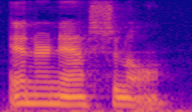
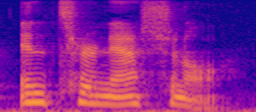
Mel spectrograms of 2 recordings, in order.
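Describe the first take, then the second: First: The T after the N is dropped. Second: The T after the N is clearly pronounced. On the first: The speaker calls it right. "It's just interview, international" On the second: The speaker calls it wrong. "So it's not interview or international"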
